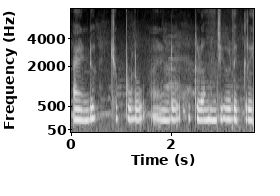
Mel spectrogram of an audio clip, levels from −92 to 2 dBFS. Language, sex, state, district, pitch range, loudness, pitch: Telugu, female, Andhra Pradesh, Sri Satya Sai, 215-240 Hz, -15 LUFS, 220 Hz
